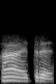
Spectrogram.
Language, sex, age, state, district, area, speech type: Kannada, male, 18-30, Karnataka, Dharwad, rural, conversation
